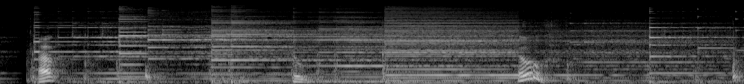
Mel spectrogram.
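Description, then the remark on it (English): A synthesizer plays layered, ringing bell-like chimes with steady ticking, the tones sustaining and overlapping throughout, while a voice briefly exclaims in delight a few times over the sound. “I've decided to play Grandfather's Room of Clocks 1.”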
